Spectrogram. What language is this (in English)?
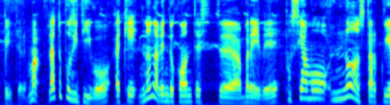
Italian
